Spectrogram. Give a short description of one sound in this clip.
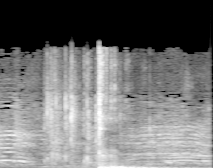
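A bat hits a softball with a sharp crack.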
